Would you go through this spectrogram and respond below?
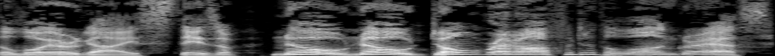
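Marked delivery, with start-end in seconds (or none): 1.4-3.9 very high, frantic, shrill screaming yell. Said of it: "Again, he's screaming and yelling".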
